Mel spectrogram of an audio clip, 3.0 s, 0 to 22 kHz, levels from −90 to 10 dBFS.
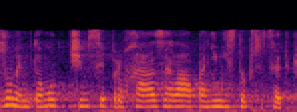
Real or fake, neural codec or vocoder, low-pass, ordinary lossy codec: fake; vocoder, 44.1 kHz, 128 mel bands, Pupu-Vocoder; 7.2 kHz; MP3, 64 kbps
